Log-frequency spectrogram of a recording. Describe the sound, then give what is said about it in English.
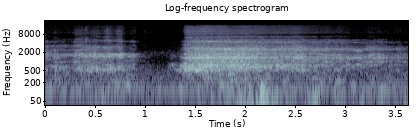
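Deep breathing during a guided grief meditation: steady airy breath, a brief near-silent pause, then a longer, louder breath that holds and slowly tapers. No words are spoken. “Let's take some deep breaths there.”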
